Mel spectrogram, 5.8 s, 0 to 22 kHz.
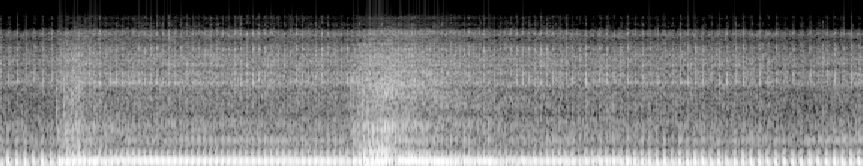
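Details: Honda XR80R single-cylinder, owned nearly 40 years, after new timing chains, cam and crank sprockets, valves and springs; cam sprocket found one tooth off and corrected. Partly reassembled, it idles with even thumps, then revs cleanly and settles back, running healthy.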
